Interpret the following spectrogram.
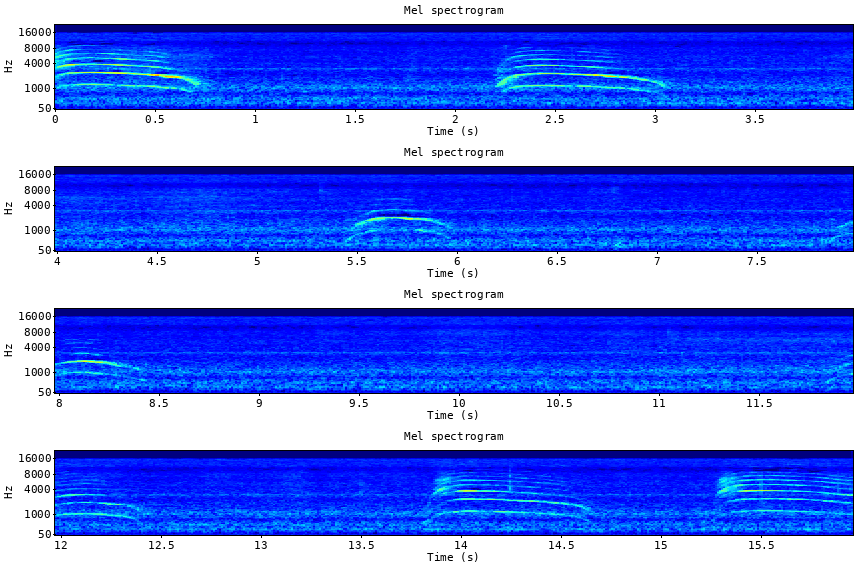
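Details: Baby shelter kittens give about eight high, bending meows spread unevenly across sixteen seconds. Some are strong and some softer, and two come close together near the end, over a faint constant background hum.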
